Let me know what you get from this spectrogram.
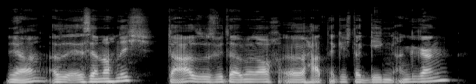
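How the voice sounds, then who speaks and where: A man with a stuffy nose and sore throat, co-hosting a casual podcast and talking haltingly with many fillers. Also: mid-range voice, gravelly. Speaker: podcast co-host. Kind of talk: casual chat.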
